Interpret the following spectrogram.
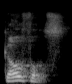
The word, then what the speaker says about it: Goethals: This is the old Goethals Bridge, and mind you, that is the correct pronunciation. It is Goethals.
